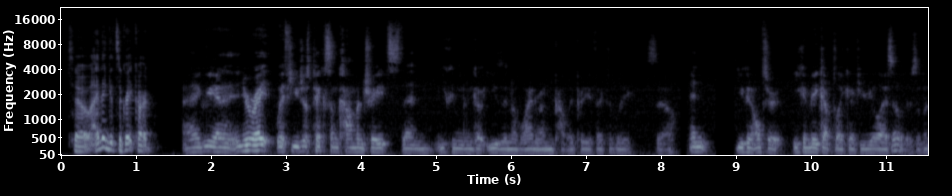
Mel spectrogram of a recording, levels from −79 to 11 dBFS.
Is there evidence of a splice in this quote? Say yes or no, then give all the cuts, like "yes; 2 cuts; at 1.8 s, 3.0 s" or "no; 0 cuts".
no; 0 cuts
